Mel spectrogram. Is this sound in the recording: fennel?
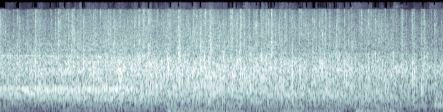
no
